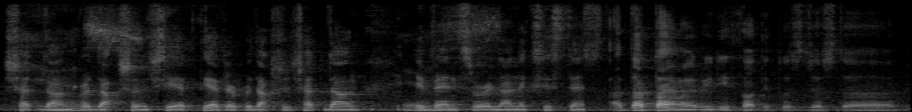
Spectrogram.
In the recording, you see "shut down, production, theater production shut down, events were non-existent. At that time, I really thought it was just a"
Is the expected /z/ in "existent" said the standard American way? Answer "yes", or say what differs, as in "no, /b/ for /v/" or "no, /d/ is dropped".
no, /s/ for /z/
